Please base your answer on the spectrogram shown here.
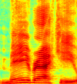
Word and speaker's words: Meraki: some Greek speakers and some of them pronounce it with this kind of may sound and some were more like a mayor sound so what am I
